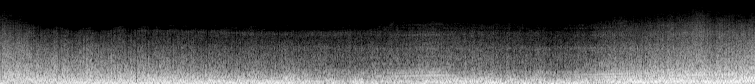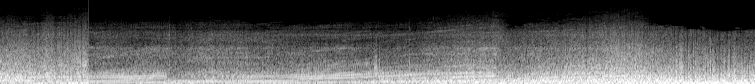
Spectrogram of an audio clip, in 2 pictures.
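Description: Suzuki Hayabusa's inline-four engine pulling hard, its pitch rising in several sweeps through the gears. A heavy rush of wind on the microphone at riding speed runs under it. The engine grows louder toward the end.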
